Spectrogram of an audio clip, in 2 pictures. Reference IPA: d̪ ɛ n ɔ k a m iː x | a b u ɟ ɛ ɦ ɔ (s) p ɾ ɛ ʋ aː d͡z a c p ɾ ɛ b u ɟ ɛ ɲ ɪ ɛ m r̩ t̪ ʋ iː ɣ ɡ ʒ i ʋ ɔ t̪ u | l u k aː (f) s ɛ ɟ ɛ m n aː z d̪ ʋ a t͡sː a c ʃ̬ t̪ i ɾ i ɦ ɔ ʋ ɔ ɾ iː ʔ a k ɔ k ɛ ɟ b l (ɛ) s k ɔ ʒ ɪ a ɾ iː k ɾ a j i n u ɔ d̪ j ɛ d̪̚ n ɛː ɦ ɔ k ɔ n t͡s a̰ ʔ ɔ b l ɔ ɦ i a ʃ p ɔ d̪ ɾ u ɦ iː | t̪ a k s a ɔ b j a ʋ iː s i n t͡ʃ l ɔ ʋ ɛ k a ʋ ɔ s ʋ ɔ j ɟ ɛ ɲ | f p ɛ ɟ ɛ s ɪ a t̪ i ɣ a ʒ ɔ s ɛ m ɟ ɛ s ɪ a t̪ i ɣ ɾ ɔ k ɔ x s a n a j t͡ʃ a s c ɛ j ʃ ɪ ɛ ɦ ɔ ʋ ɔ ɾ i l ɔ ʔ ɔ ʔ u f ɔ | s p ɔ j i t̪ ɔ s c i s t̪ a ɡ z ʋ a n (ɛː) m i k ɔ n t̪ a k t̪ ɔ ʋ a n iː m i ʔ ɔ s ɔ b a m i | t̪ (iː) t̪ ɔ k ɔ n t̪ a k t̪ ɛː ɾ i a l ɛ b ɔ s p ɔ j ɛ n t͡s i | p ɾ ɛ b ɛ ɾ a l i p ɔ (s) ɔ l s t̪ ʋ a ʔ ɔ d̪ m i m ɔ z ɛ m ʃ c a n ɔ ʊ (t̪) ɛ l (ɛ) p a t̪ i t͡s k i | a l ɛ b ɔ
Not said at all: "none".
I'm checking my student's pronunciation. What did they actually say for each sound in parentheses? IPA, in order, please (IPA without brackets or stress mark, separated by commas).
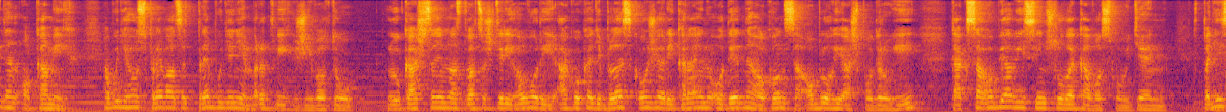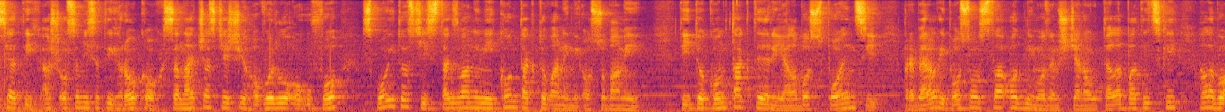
s, ʃ, ɛ, iː, iː, s, t̪, ɛ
